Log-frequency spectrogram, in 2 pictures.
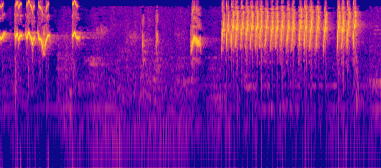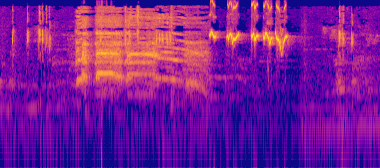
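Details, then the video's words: Fire-tailed myzornis singing: high whistled chirps, then fast buzzy rattling bursts and a dense harsh chatter, before clear high chirps return. "Kicau Burung Pancawarna Paling Dicari - Tiếng chim ngũ sắc"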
